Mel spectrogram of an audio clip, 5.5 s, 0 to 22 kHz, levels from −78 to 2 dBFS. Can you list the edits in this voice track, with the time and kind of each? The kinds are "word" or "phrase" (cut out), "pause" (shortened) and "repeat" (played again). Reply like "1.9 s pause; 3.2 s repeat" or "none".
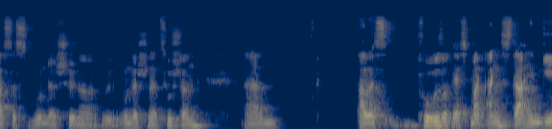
none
